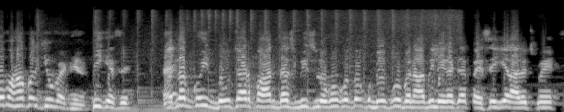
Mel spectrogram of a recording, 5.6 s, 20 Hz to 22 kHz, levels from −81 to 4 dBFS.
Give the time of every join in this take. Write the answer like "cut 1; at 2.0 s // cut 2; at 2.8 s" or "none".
cut 1; at 0.9 s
